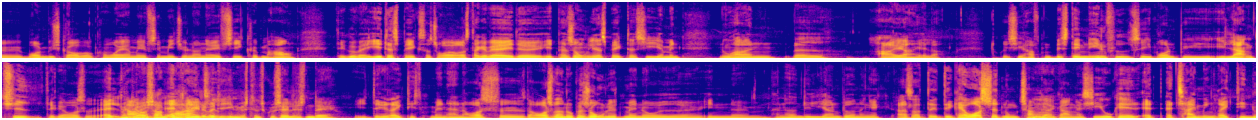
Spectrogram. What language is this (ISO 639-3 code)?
dan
